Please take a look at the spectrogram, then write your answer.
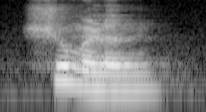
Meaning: to cheat, to manipulate
- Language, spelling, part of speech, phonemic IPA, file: Dutch, sjoemelen, verb, /ˈʃu.mə.lə(n)/, Nl-sjoemelen.ogg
